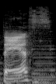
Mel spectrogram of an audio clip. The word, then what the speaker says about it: Bass: Just like how it's pronounced bass in Pokemon, or not Pokemon, in Mega Man. You know, it's Bass. Bass, the Mega Man robot.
